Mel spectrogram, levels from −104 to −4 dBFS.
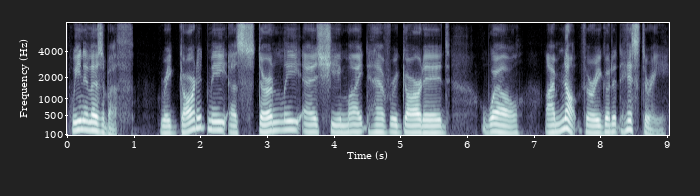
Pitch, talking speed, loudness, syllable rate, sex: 140 Hz, 115 wpm, -17 LUFS, 3.7 syllables/s, male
